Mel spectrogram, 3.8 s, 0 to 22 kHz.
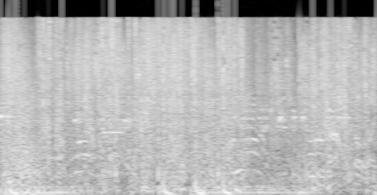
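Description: Dense, loud rapid gunfire in the first-person shooter video game Trepang2, a continuous close clatter of shots lasting throughout with no clear pauses.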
